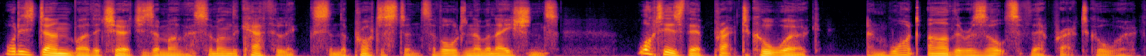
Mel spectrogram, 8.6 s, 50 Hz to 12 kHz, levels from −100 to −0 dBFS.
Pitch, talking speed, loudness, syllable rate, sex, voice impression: 100 Hz, 210 wpm, -20 LUFS, 6.3 syllables/s, male, masculine, adult-like, slightly thick, fluent, cool, slightly sincere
